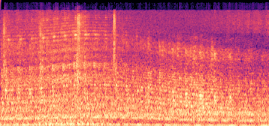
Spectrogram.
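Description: Two diesel locomotives in the Derail Valley train simulator roll forward with a steady rumbling engine drone and low track noise, heard continuously at close range.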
